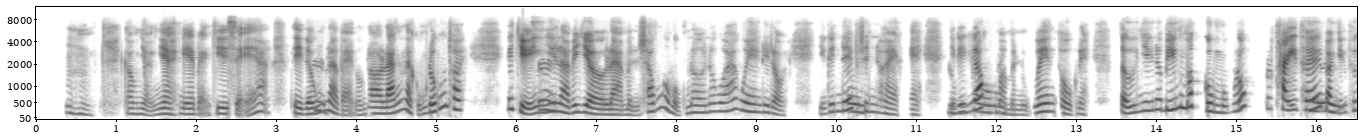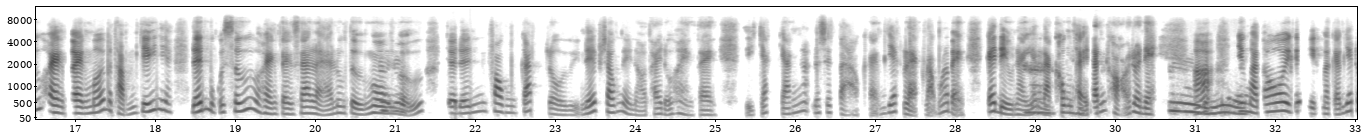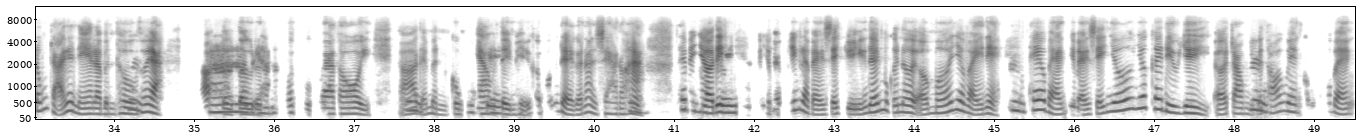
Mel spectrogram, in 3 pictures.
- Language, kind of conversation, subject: Vietnamese, advice, Làm thế nào để thích nghi khi chuyển đến thành phố mới và dần xây dựng lại các mối quan hệ, thói quen sau khi rời xa những điều cũ?
- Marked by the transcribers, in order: tapping; other background noise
